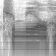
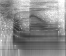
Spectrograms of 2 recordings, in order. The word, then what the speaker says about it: Tramiel: And it's pronounced Tramiel, by the way. – Well, Tramiel, sorry.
